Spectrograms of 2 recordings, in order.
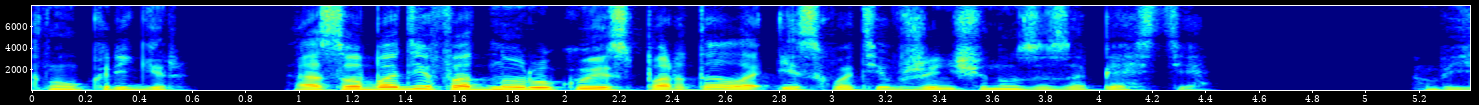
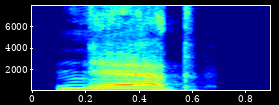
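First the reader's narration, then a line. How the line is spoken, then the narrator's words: Shouting. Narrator (Russian): закричал Зарим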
